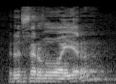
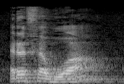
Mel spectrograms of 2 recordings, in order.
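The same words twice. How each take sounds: First: The word ends in an 'oir' sound with r. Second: The word ends in a plain 'wa' sound. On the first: The speaker calls it wrong. "wrongly pronounced words" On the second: The speaker calls it right. "correctly pronounced as"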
